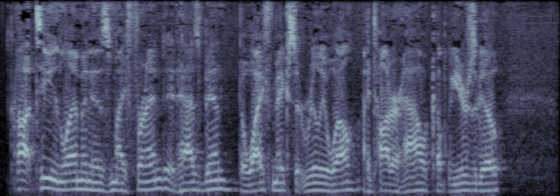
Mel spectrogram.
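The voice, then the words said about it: Hoarse, failing voice. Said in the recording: “you're stuck with this voice ... when I first started getting sick and losing my voice”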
